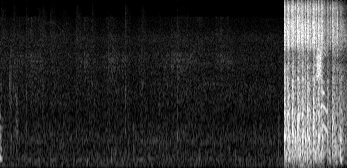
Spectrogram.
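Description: Sudden loud burst of automatic gunfire from the PUBG Mobile battle game erupts near the end, a dense rapid rattle that follows several seconds of low, quiet game ambience.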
